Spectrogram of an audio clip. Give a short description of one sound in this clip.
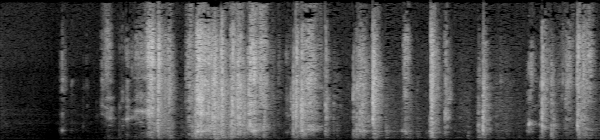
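A young man crunches chips.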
